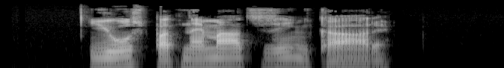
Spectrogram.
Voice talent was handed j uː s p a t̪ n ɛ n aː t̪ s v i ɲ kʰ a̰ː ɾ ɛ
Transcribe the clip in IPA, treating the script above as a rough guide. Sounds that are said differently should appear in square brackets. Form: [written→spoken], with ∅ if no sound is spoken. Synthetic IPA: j uː s p a t̪ n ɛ [n→m] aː t̪ s [v→z] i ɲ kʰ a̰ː ɾ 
